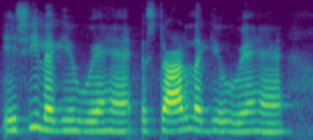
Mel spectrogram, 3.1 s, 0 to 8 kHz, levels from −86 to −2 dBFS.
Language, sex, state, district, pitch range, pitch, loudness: Hindi, female, Jharkhand, Deoghar, 200-220 Hz, 210 Hz, -19 LUFS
